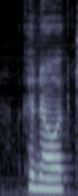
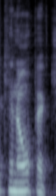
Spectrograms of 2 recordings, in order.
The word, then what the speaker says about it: canopic: And we saw some real canopic jars. Is that how you say it? – Yeah, canopic jars.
